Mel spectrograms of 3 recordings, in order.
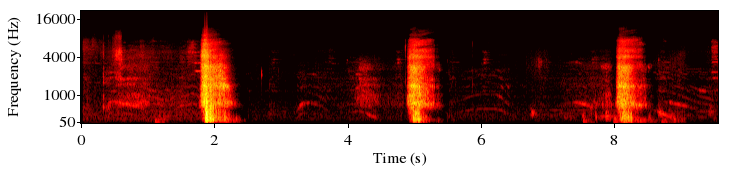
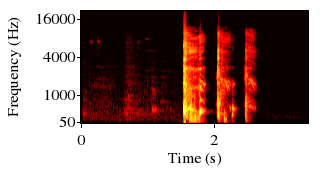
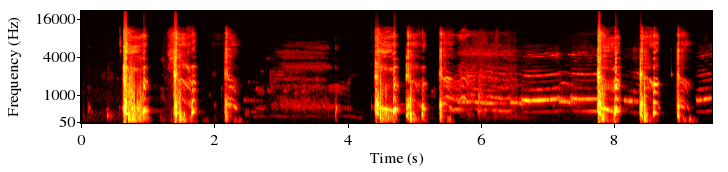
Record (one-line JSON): {"exhalation_length": "9.6 s", "exhalation_amplitude": 32768, "exhalation_signal_mean_std_ratio": 0.21, "cough_length": "3.4 s", "cough_amplitude": 32768, "cough_signal_mean_std_ratio": 0.22, "three_cough_length": "9.5 s", "three_cough_amplitude": 32768, "three_cough_signal_mean_std_ratio": 0.33, "survey_phase": "beta (2021-08-13 to 2022-03-07)", "age": "18-44", "gender": "Female", "wearing_mask": "No", "symptom_none": true, "smoker_status": "Never smoked", "respiratory_condition_asthma": true, "respiratory_condition_other": false, "recruitment_source": "REACT", "submission_delay": "3 days", "covid_test_result": "Negative", "covid_test_method": "RT-qPCR", "influenza_a_test_result": "Negative", "influenza_b_test_result": "Negative"}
